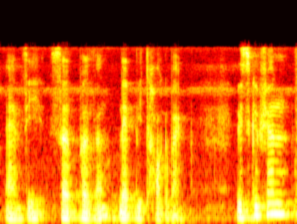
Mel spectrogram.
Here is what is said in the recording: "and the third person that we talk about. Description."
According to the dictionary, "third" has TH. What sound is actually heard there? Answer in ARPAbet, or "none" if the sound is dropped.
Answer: S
